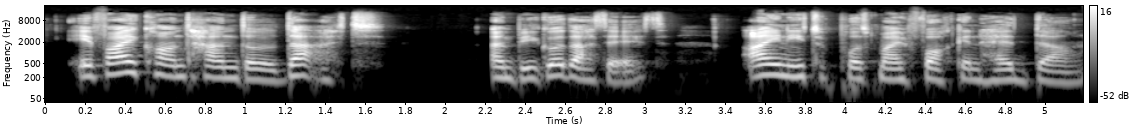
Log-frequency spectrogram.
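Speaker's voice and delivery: usual speaking voice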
